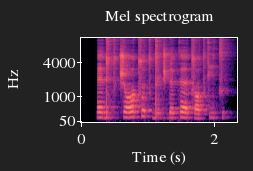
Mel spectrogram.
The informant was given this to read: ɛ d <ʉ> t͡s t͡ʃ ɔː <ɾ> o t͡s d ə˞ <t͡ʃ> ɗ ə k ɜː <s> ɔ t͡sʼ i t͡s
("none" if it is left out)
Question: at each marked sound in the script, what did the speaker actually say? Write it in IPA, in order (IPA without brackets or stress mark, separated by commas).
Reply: ø, t͡s, t͡ʃ, t͡s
